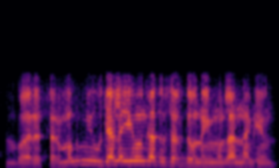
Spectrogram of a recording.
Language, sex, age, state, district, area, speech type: Marathi, male, 18-30, Maharashtra, Gadchiroli, rural, conversation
